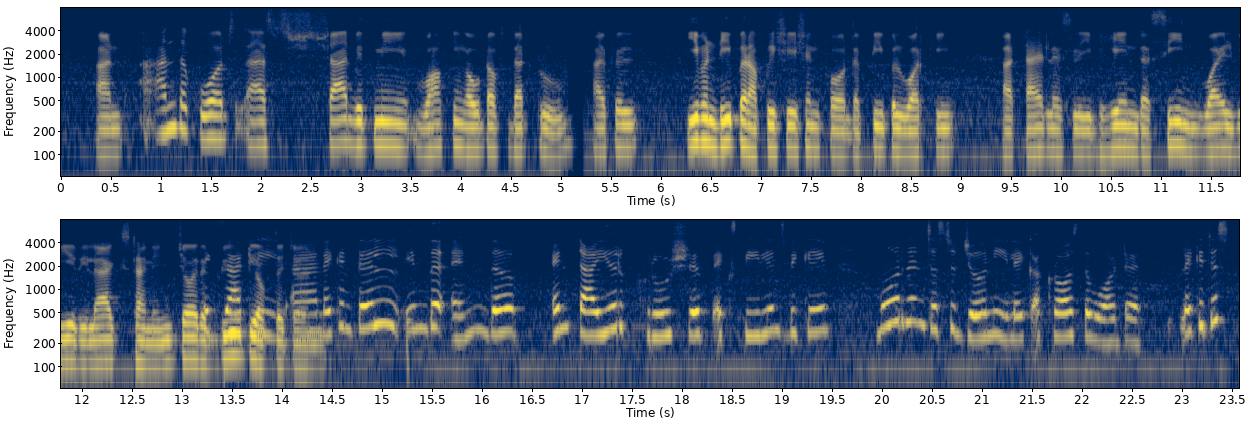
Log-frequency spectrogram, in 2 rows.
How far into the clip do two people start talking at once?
13.2 s

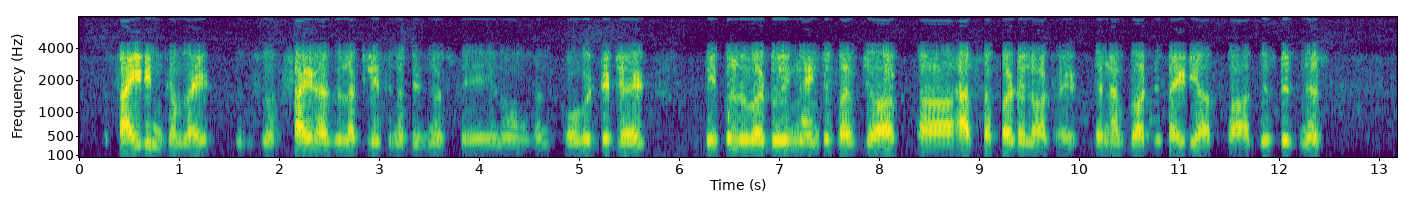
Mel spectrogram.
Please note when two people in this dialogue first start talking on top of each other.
none

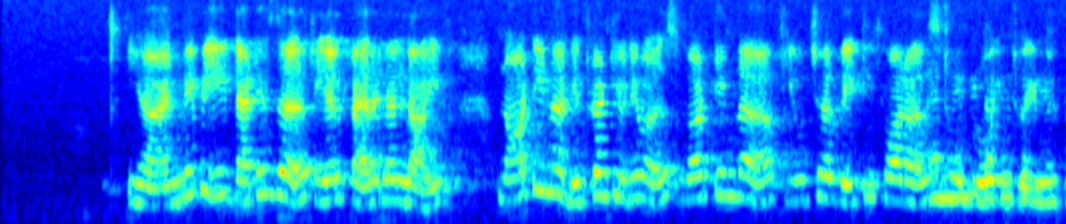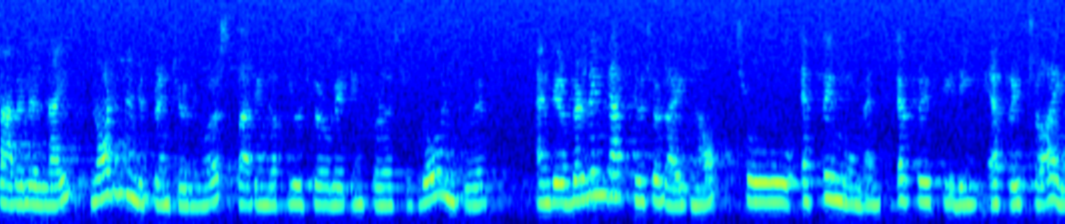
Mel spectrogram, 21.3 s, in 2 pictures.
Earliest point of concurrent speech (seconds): 9.2 s

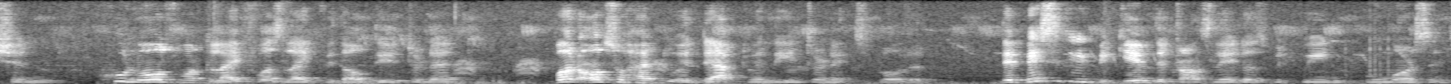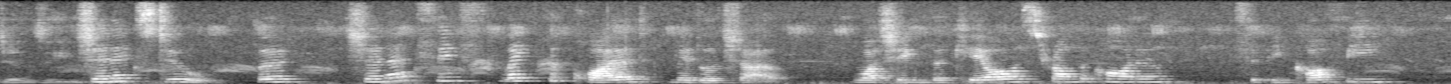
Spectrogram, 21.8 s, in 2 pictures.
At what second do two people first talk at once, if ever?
none

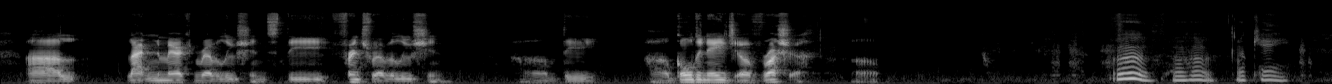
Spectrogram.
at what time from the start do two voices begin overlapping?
none

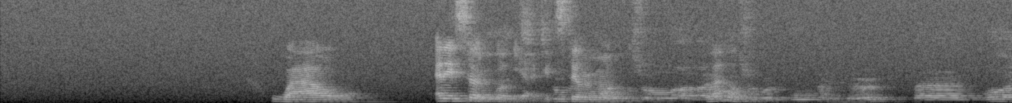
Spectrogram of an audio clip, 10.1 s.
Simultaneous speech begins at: 4.6 s

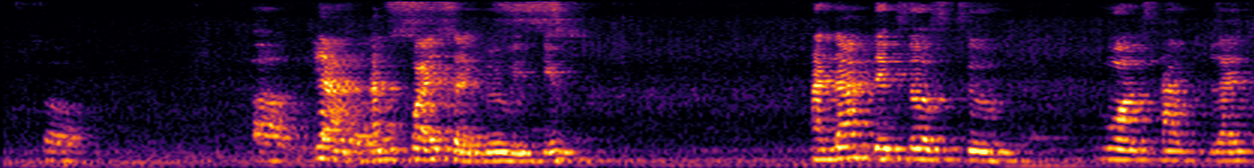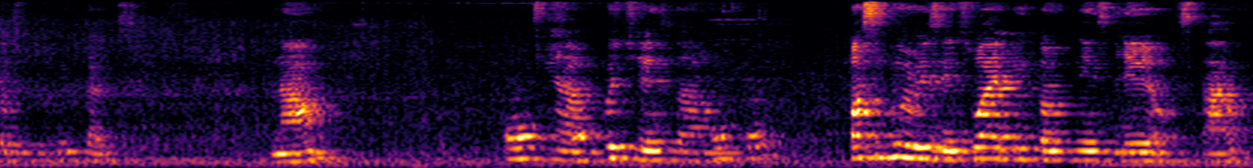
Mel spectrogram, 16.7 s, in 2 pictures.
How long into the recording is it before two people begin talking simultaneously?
2.1 s

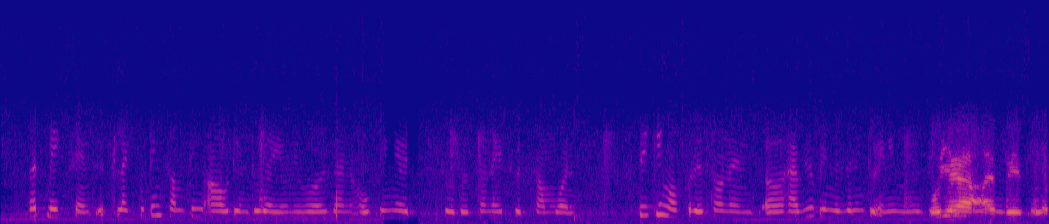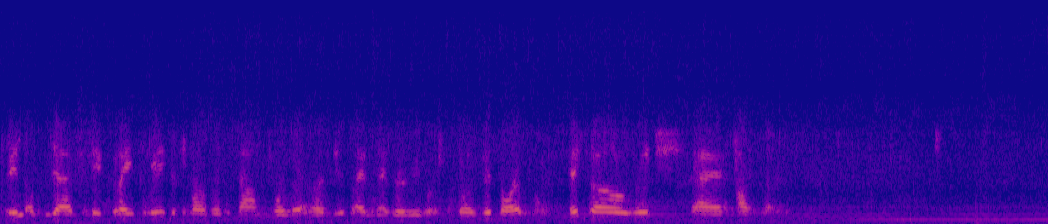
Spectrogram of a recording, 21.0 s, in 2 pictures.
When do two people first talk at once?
9.3 s

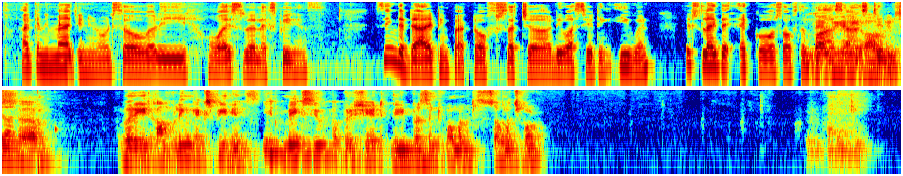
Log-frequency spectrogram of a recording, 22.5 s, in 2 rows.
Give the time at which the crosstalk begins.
10.0 s

